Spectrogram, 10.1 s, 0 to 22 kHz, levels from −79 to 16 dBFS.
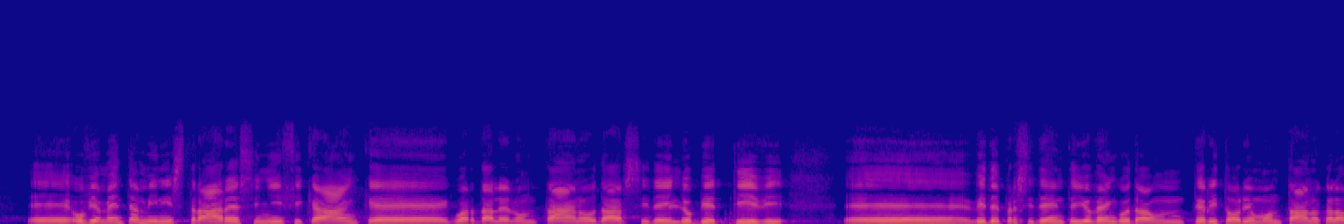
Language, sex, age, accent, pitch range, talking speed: Italian, male, 30-49, native, 155-210 Hz, 130 wpm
